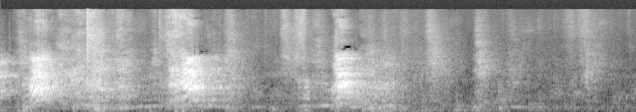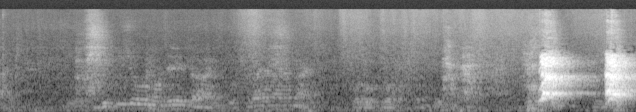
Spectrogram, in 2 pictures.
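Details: Two Polish Lowland Sheepdogs in a play fight. Loud, sharp barks come in a few spaced bursts at the start and again at the end. Between them are quieter growls, huffs and scuffling, with a person's voice in the background.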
